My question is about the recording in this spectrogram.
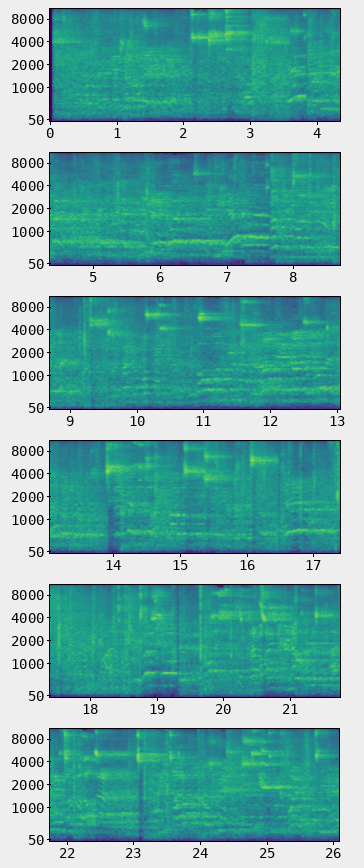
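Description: Live sound of a basketball game in a reverberant gymnasium: a basketball bouncing on the hardwood floor amid players' voices and calls.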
